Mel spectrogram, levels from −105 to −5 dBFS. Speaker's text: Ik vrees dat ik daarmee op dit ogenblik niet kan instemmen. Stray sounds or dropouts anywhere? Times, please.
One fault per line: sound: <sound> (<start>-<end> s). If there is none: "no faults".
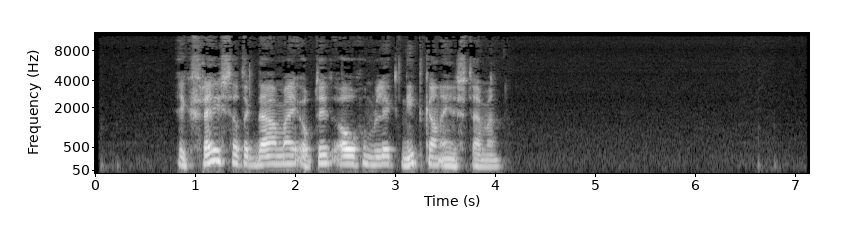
no faults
